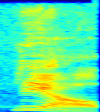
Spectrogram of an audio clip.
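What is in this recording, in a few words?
"liao", Mandarin Chinese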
